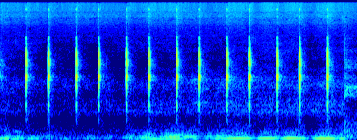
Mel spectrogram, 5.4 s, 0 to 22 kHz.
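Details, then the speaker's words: Ford Focus Mk1, engine idling, indicators tested: soft light clicks about eighty a minute, noticeably quieter and different from usual; electronic beeper-type indicator relay possibly worn, to be compared with the old one, cause unconfirmed. "I don't know about you but that sounded extremely different to my ears versus what I have previously been used to"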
